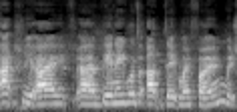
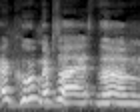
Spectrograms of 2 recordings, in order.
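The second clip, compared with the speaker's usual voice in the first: mocking character voice, making fun; 2 semitones higher, 3 dB louder than usual. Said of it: "I've been making fun every time".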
